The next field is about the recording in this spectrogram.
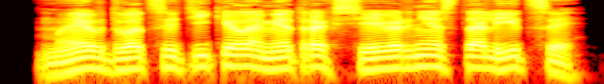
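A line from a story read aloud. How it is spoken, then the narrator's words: Knowing snort. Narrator (Russian): понятливо хмыкнул Гарри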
